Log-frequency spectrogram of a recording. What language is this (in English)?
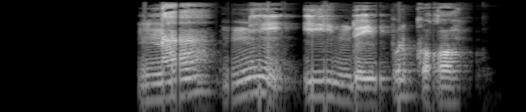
Mbum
